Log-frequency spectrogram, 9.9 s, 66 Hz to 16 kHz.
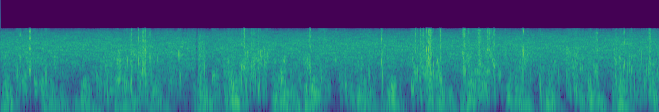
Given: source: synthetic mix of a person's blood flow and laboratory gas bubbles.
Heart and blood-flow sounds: Doppler ultrasound of blood flow; precordium
0.21-0.74 s: bubbles
1.42-2.38 s: bubbles
2.65-2.73 s: bubbles
3.16-4.06 s: bubbles
4.17-4.26 s: bubbles
4.57-4.71 s: bubbles
4.75-4.96 s: bubbles
5.01-5.22 s: bubbles
5.43-5.58 s: bubbles
5.69-5.80 s: bubbles
6.14-6.68 s: bubbles
6.90-7.99 s: bubbles
8.05-8.42 s: bubbles
8.46-9.02 s: bubbles
9.17-9.90 s: bubbles
From the record:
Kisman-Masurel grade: 342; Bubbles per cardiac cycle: rolling drumbeat, 9 or more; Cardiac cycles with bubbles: 100%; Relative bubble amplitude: moderate (0.250 to 0.450); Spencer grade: 3 (all of the cardiac periods contain showers or single bubble signals, but not dominating or overriding the cardiac motion signals); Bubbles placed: anywhere in the cardiac cycle

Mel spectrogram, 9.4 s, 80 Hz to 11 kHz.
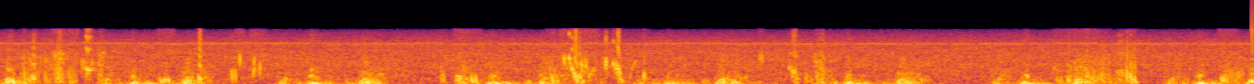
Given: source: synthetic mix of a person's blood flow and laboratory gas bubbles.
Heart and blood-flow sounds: Doppler ultrasound of blood flow; precordium
0.15-0.82 s: bubbles
1.19-1.33 s: bubbles
1.48-1.56 s: bubbles
1.73-1.85 s: bubbles
1.89-2.01 s: bubbles
3.31-3.38 s: bubbles
3.42-3.64 s: bubbles
4.11-4.89 s: bubbles
5.70-5.75 s: bubbles
5.92-6.27 s: bubbles
7.91-8.56 s: bubbles
9.15-9.36 s: bubbles
From the record:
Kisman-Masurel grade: 232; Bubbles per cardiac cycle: several, 3 to 8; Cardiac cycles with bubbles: 50 to 99%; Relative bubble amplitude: moderate (0.250 to 0.450); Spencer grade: 3 (all of the cardiac periods contain showers or single bubble signals, but not dominating or overriding the cardiac motion signals); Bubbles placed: only in the low amplitude regions of the cardiac cycle

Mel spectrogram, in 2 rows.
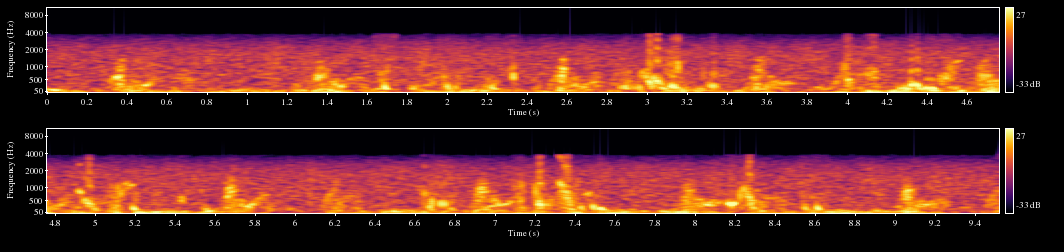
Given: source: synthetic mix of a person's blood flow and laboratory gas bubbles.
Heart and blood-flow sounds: Doppler ultrasound of blood flow; precordium
1.63-1.75 s: bubbles
1.80-1.89 s: bubbles
1.95-2.10 s: bubbles
2.18-2.37 s: bubbles
2.83-3.38 s: bubbles
3.96-4.17 s: bubbles
4.22-4.58 s: bubbles
4.89-5.25 s: bubbles
5.40-5.46 s: bubbles
6.63-6.83 s: bubbles
7.08-7.59 s: bubbles
8.13-8.35 s: bubbles
8.51-8.66 s: bubbles
From the record:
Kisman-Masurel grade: 233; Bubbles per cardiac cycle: several, 3 to 8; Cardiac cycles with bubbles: 50 to 99%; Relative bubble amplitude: loud (0.450 to 0.775); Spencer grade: 3 (all of the cardiac periods contain showers or single bubble signals, but not dominating or overriding the cardiac motion signals); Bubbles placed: only in the low amplitude regions of the cardiac cycle

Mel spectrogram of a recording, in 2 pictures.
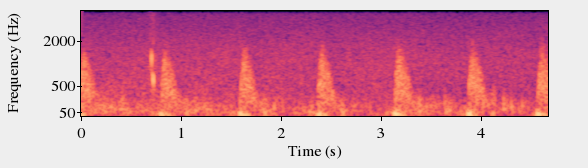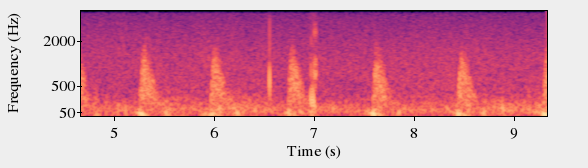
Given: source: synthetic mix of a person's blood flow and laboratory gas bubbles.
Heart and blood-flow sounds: Doppler ultrasound of blood flow; subclavian vein
0.68-0.76 s: bubbles
6.53-6.59 s: bubbles
6.93-7.04 s: bubbles
From the record:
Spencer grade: 2 (many but less than half of the cardiac periods contain bubble signals, singularly or in groups); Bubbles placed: anywhere in the cardiac cycle

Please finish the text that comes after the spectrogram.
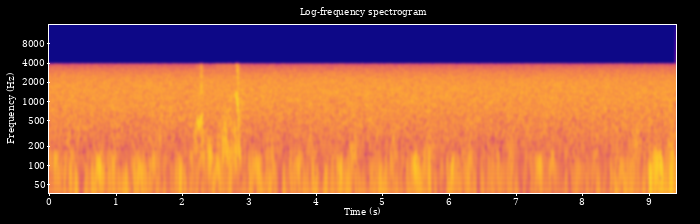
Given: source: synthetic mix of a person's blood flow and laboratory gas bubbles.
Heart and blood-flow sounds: Doppler ultrasound of blood flow; precordium
2.16-2.92 s: bubbles
From the record:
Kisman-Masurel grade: 213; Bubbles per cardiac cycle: several, 3 to 8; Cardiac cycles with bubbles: 1 to 10%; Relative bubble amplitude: loud (0.450 to 0.775); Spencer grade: 1 (occasional bubble signal discernible with the cardiac motion signal, with majority of cardiac periods free of bubbles); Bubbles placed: anywhere in the cardiac cycle

